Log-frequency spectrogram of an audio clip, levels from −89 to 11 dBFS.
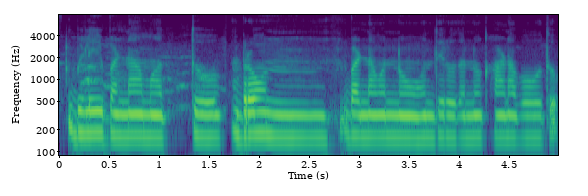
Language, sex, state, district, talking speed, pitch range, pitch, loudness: Kannada, female, Karnataka, Shimoga, 85 wpm, 160-170 Hz, 165 Hz, -18 LUFS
